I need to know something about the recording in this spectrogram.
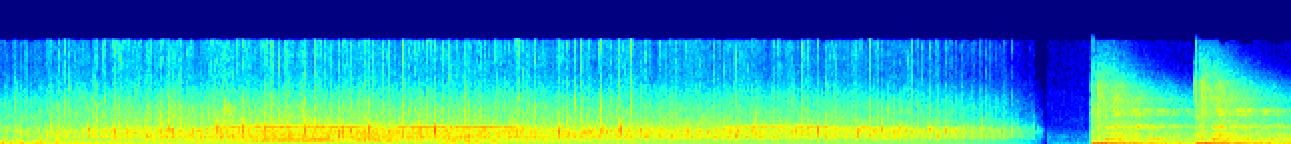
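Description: Audience applauding and cheering with a few whistles, over a steady low hum. About five seconds in it all cuts out abruptly, and a struck percussion note, like a mallet on a wood block, starts the next song.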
